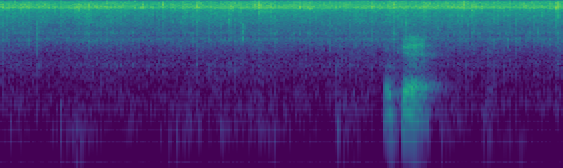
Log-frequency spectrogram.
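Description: A steak sizzles in a skillet on the stove, a steady close hiss of frying throughout, briefly interrupted by a short spoken word.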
